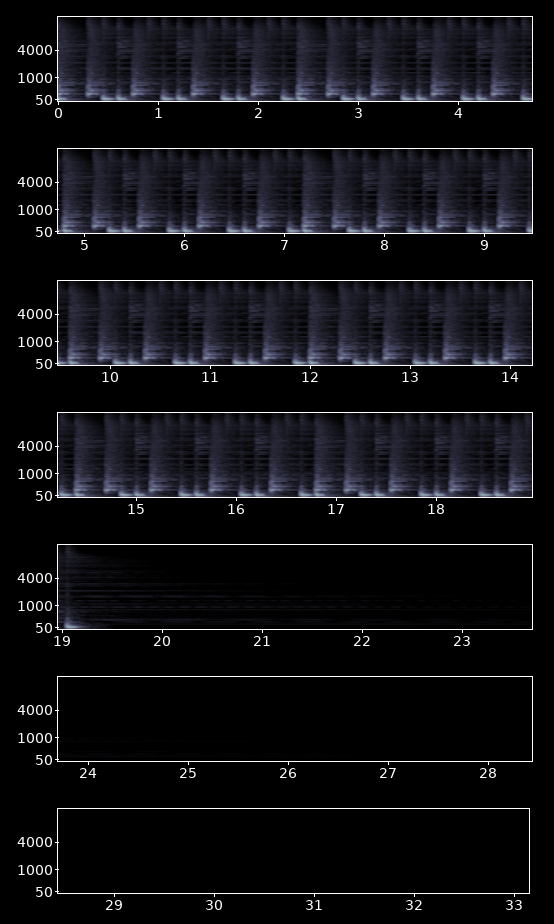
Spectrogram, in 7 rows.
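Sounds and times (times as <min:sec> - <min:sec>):
samba beat: 0:00.0 - 0:19.2.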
